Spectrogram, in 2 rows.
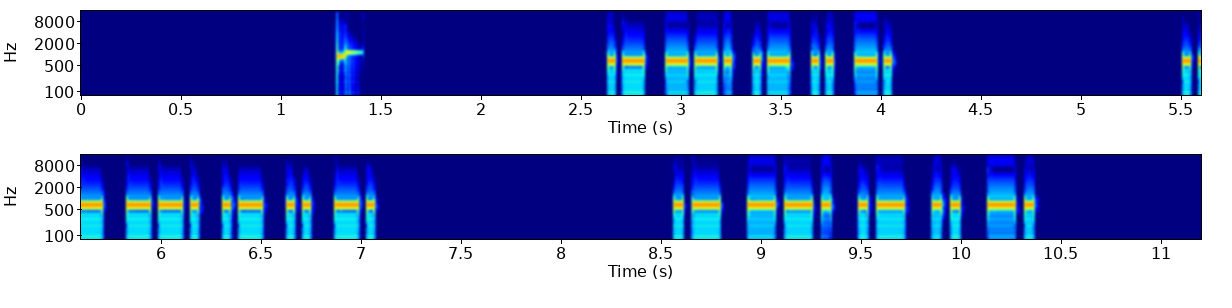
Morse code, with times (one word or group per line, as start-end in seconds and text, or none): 2.6-4.1 AGAIN
5.5-7.1 AGAIN
8.6-10.4 AGAIN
